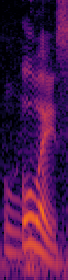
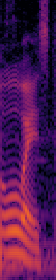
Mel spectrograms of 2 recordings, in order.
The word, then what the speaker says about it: Alvvays: I saw Always, which is spelled Alvvays, and I was not sure. Is it? I guess it's probably Always, and it's just the styling thing. But it could be Always, Always. But on stage, the singer said, "We're Always."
